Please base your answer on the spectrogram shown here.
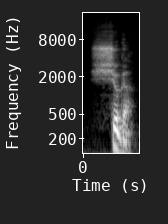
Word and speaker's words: sugar: appears in words now the word sugar contains two syllables this means two beats suga now one of these syllables is stressed the other syllable is unstressed which syllable do you think is unstressed sugar sugar it's the second syllable and in the second syllable we have the sound uh the target sound sugar sugar so this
